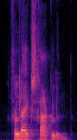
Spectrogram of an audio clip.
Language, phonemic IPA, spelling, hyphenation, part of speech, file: Dutch, /ɣəˈlɛi̯kˌsxaː.kə.lə(n)/, gelijkschakelen, ge‧lijk‧scha‧ke‧len, verb, Nl-gelijkschakelen.ogg
- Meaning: to equate, to equalise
